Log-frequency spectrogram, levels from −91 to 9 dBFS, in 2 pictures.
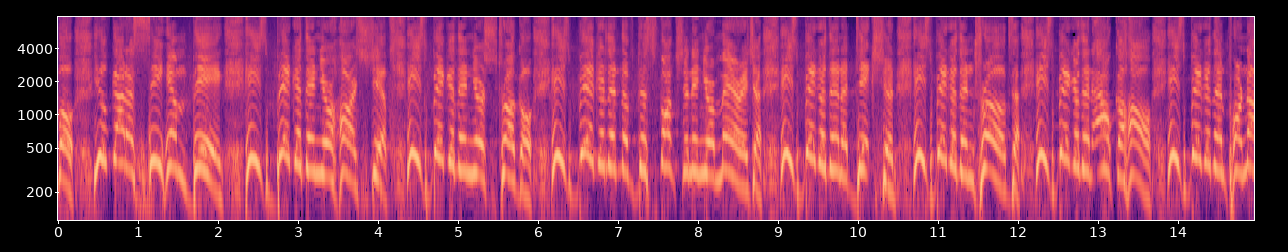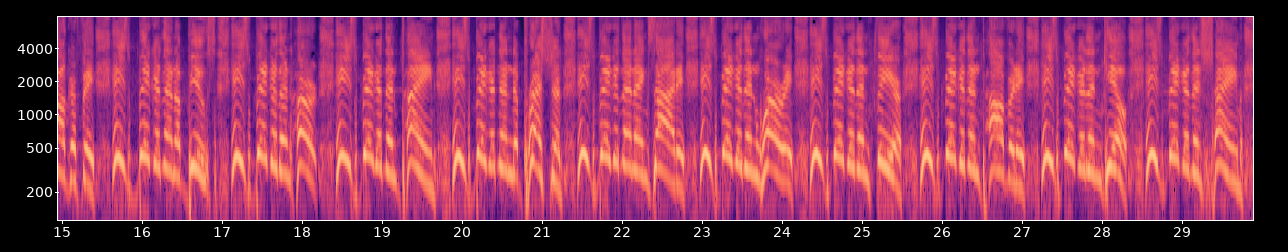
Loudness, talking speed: -12 LUFS, 160 wpm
